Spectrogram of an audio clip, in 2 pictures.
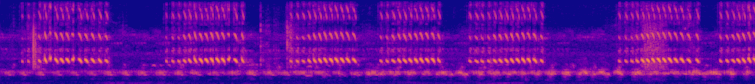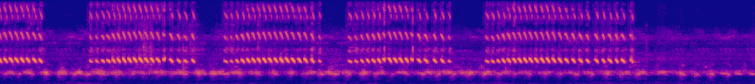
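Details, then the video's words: Frogs calling at night: a steady, dense pulsing chorus underlies loud, high, buzzy trilled bursts about half a second long, repeating roughly once a second with short gaps between them. "The Sound of Frogs Chewing in the Night"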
